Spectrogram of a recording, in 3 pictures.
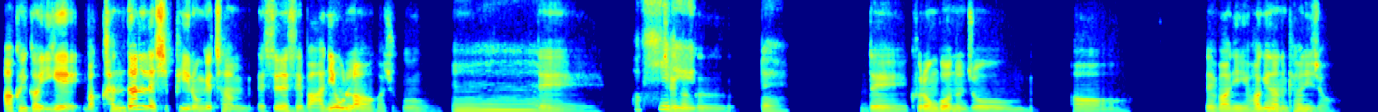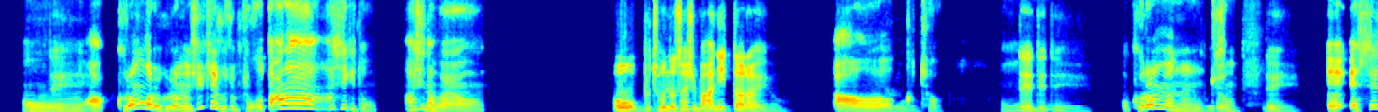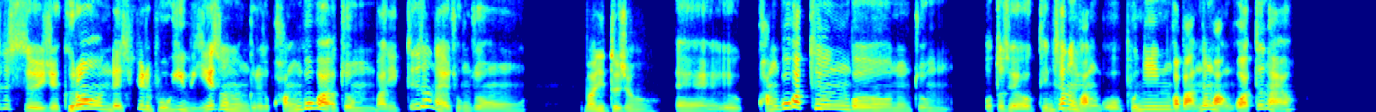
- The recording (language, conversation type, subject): Korean, podcast, 소셜미디어를 주로 어떻게 사용하시나요?
- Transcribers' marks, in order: none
